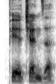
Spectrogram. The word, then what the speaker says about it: Piacenza: Piacenza.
